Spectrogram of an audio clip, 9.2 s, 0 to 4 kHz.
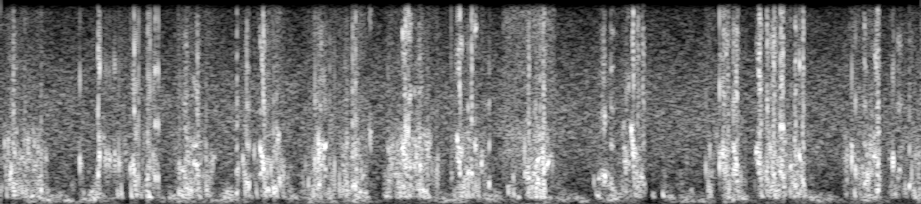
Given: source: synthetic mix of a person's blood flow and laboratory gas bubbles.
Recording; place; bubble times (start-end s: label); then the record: Doppler ultrasound of blood flow; precordium
0.00-0.46 s: bubbles
0.77-0.84 s: bubbles
0.90-1.62 s: bubbles
1.77-2.18 s: bubbles
2.32-2.92 s: bubbles
3.01-3.73 s: bubbles
3.81-4.42 s: bubbles
4.50-4.94 s: bubbles
5.03-5.56 s: bubbles
5.90-6.47 s: bubbles
6.50-6.57 s: bubbles
6.59-6.69 s: bubbles
6.88-6.95 s: bubbles
7.03-7.47 s: bubbles
7.53-8.13 s: bubbles
8.41-9.22 s: bubbles
From the record:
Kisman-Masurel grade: 444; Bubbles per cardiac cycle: continuous sound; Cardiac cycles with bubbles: 100%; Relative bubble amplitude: maximal (0.775 to 0.999); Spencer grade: 4 (maximum detectable bubble signal sounding continuously throughout systole and diastole of every cardiac period, and overriding the amplitude of the normal cardiac signals); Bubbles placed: anywhere in the cardiac cycle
